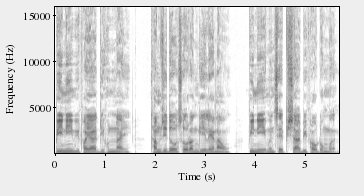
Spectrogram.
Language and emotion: Bodo, neutral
